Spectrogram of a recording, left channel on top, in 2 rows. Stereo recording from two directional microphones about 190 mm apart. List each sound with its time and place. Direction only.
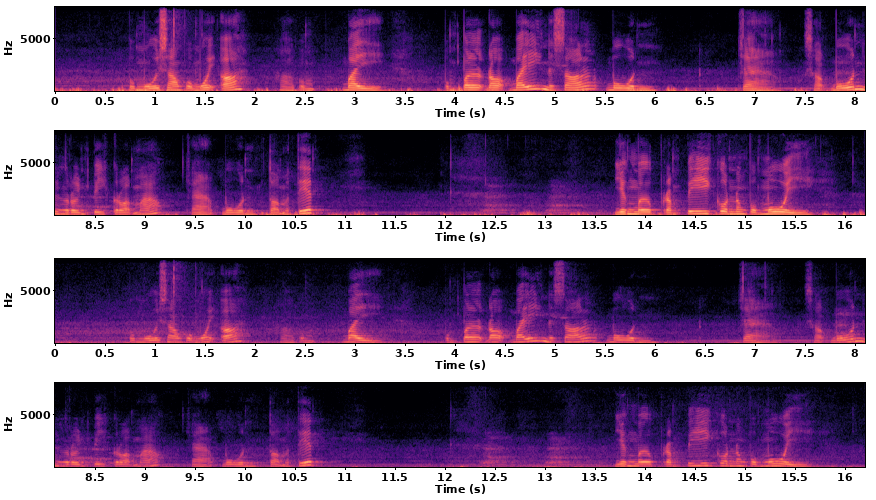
0.9 s speech: 60° left (ahead or behind)
6.8 s speech: 60° left (ahead or behind)
13.7 s speech: 60° left (ahead or behind)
